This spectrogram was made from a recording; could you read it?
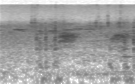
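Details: Hyundai Eon steering: a dry, groaning creak comes and goes twice as the steering wheel is turned.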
